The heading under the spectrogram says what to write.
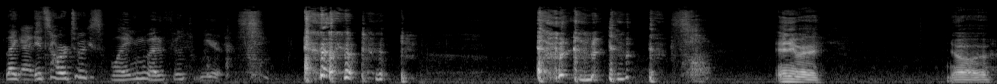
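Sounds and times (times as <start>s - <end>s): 
speech: 0.1s - 4.1s, 7.8s - 8.3s, 9.5s - 9.9s
harsh coughing: 3.0s - 4.2s, 5.4s - 7.2s.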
